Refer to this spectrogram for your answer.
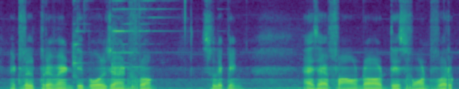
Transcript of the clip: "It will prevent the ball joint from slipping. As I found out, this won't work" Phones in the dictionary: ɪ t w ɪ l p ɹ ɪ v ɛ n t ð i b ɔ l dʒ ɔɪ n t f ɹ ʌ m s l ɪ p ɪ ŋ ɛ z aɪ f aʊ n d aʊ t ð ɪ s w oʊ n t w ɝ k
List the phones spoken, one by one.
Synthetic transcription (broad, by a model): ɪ t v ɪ l p ɹ ɪ v ɛ n t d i b ɔ l dʒ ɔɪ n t f ɹ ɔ m s l ɪ p ɪ ŋ ɛ z aɪ f aʊ n d aʊ t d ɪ s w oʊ n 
